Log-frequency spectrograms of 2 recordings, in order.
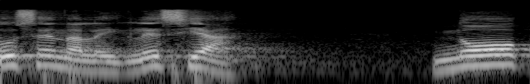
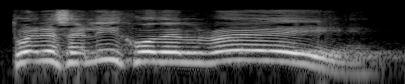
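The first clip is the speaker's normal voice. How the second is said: higher, slow, grand proclamation; preacher parodying a self-esteem sermon, higher and slow; mock motivator; 7 semitones higher, 4 dB louder than usual. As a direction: sell it like a prosperity preacher. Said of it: "ellos lo hacen con un enfoque de autoestima".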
